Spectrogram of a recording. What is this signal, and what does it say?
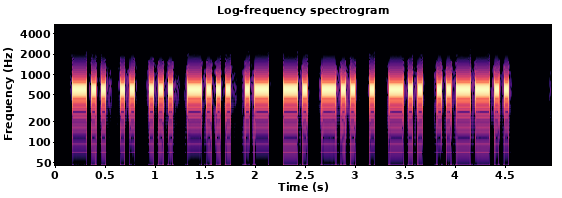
Morse code, heard as a keyed tone, about 25 wpm, 600 Hz. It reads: DISBANDED?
